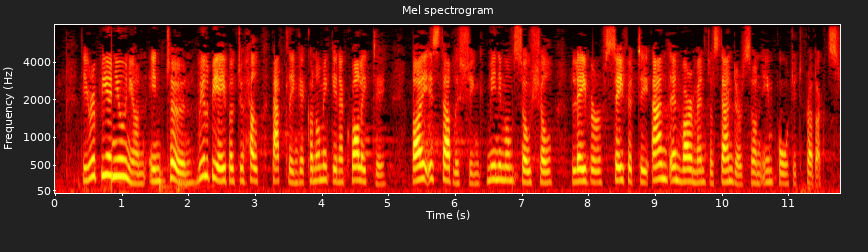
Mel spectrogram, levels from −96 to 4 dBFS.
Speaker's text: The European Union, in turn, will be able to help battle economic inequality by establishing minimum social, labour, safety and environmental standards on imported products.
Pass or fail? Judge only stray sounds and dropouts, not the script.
pass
